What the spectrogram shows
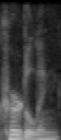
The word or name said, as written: curdling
